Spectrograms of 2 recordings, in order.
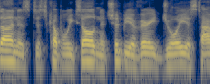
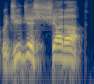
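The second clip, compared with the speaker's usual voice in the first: exasperated retold command, pitched up; raised voice, only half yelled; mild retold yell; 6 semitones higher than usual. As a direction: imitate someone kinda yelling, without full force. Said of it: "he kinda yelled at me".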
